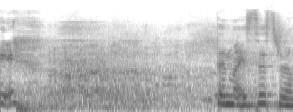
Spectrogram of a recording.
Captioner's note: audience Laughing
